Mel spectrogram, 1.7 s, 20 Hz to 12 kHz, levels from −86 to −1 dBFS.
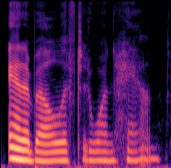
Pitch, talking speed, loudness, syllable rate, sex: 185 Hz, 140 wpm, -19 LUFS, 5.4 syllables/s, female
